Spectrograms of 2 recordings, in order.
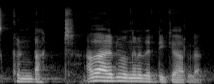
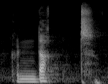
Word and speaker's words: conduct: ceo and uct is conduct okay i'm going to already conducted you know okay the stress falls on the second syllable conduct okay whereas in a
